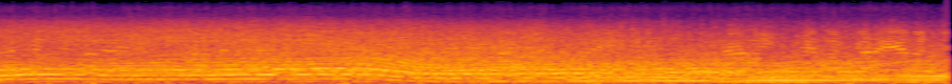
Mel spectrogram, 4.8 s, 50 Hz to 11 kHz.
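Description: A supercharged, fuel-injected Chevrolet Fiat drag racer launches against a stock Chevy in a competition eliminator final at the 1964 NHRA U.S. Nationals, Indianapolis Raceway Park. A loud, continuous engine roar climbs in pitch beneath an excited commentator's voice.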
